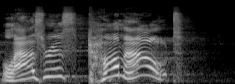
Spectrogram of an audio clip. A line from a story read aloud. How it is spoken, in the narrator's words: with raw authority for those dead ears, Jesus shouted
